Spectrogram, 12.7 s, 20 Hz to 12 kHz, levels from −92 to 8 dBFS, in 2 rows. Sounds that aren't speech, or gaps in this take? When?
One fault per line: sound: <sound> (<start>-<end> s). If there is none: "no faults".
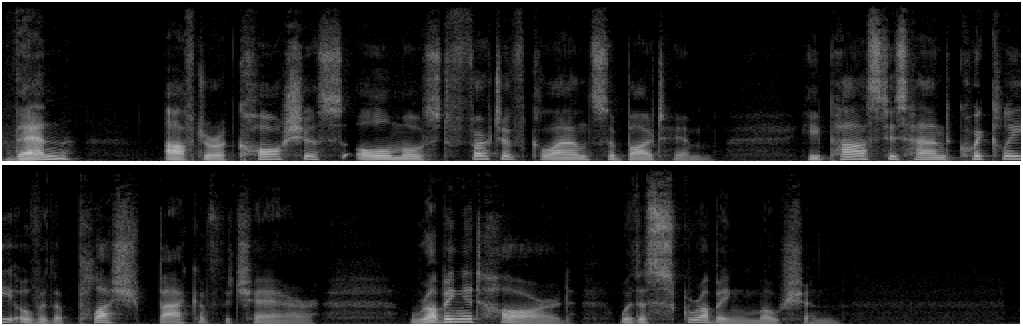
no faults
